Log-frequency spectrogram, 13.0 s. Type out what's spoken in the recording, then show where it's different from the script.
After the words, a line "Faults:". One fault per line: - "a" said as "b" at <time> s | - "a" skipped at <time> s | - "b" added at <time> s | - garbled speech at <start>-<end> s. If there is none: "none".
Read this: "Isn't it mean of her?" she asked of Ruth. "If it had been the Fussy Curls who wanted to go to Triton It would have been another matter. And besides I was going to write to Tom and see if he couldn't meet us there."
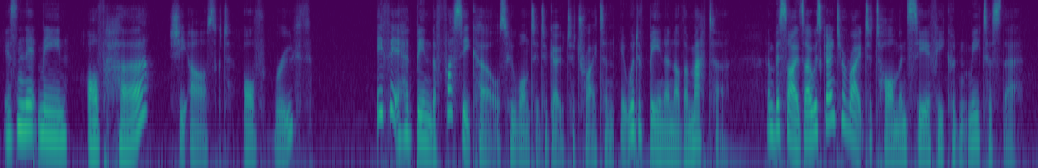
"Isn't it mean of her?" she asked of Ruth. "If it had been the Fussy Curls who wanted to go to Triton It would have been another matter. And besides I was going to write to Tom and see if he couldn't meet us there."
Faults:
none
